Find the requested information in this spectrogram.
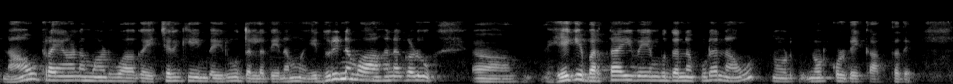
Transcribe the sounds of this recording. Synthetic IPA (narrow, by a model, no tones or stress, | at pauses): naːʋupɾɐjaːɳɐmaːɽuʋaːɡɐɛt͡ʃːɐɾik̬ejind̪ɐiɾuʋud̪ɐlːɐd̪e̞ːnɐmːɐed̪uɾinɐʋaːɦɐnɐɡɐɭu | ɦeːɡe̞bɐɾt̪aːjiʋe̞ːmbud̪ɐnːukuːɽɐnaːʋunono̞ːɽkoɭbɛːkaːɡ̚t̪ɐd̪e̞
